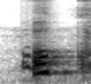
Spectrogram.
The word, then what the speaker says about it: অক্ষ: অধ্বনি হিসেবে করতে হবে তাই অক্ষীয় অক্ষ নয় শব্দটির শুদ্ধ উচ্চারণ হবে অক্ষ একইভাবে অক্ষর পক্ষ দক্ষ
